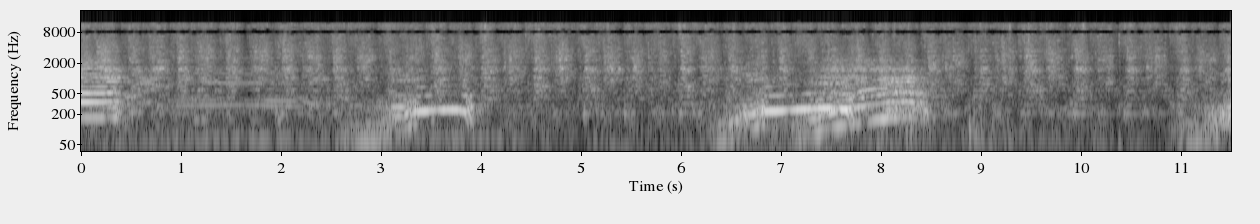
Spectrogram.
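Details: Holstein cows and calves at milking, El Salvador countryside; two shorter, rising moos several seconds apart amid constant rasping, clattering farm noise.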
